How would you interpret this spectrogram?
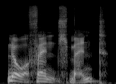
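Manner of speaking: plain reading voice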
